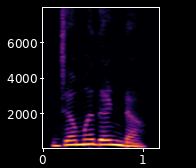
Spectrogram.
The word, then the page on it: ಜಮದಂಡ: jama daṇḍa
